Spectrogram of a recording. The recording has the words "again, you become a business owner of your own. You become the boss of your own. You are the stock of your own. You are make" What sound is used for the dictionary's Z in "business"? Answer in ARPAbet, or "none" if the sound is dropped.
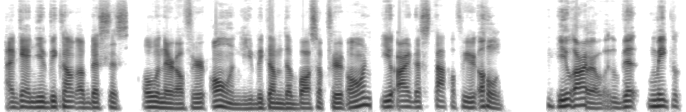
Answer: S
